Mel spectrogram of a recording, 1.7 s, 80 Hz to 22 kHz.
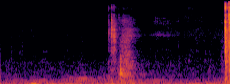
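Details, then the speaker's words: Both helm shift levers for the Yanmar 4JH57/SD60 saildrives on a Leopard 48 catamaran, worked together at the helm: two crisp single clicks about a second apart, matching the engine-bay click and the other side; normal shift lever detent. "I can hear the same click at the same time. Let's try and do them at the same time. That feels normal."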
